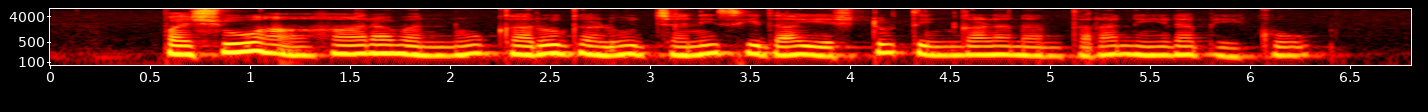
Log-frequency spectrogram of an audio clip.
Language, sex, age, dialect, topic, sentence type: Kannada, female, 31-35, Mysore Kannada, agriculture, question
